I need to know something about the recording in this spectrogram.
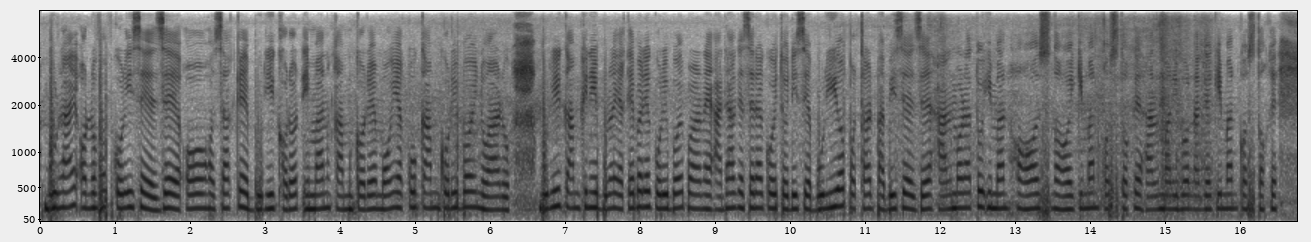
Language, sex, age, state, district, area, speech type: Assamese, female, 18-30, Assam, Udalguri, urban, spontaneous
